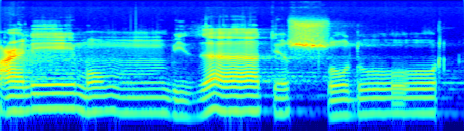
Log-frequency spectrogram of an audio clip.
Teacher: Kabir wa asirakumju [Musik] innahu alimum bidzaur tanwin bertemu dengan baqalab jadi dibalikkan suara tanwinnya menjadi Bunyi mim mati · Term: iqlab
